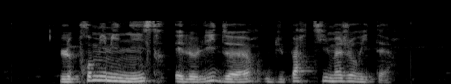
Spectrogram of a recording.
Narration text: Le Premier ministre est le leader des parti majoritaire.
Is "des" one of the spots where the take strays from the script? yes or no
yes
